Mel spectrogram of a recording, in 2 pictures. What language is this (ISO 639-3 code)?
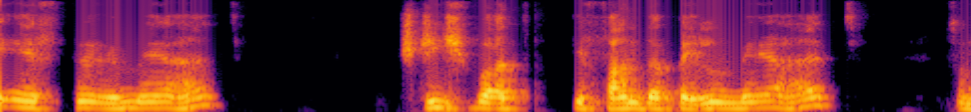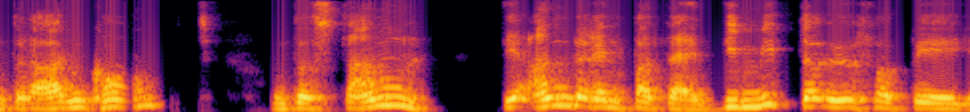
deu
